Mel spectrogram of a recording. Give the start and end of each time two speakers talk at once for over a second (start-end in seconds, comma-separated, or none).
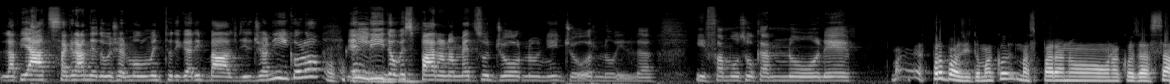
none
